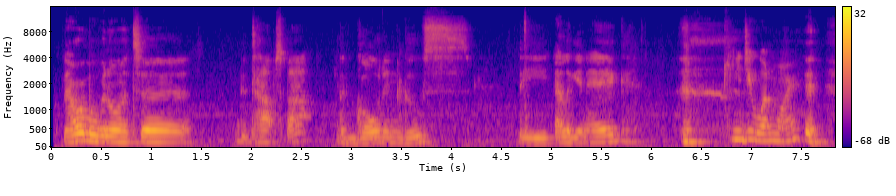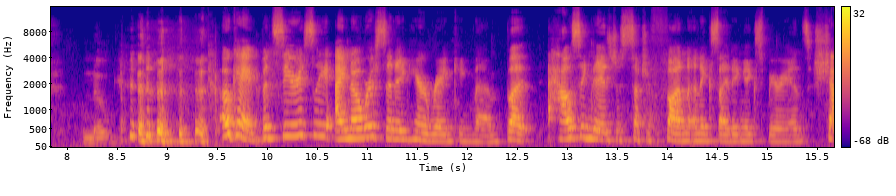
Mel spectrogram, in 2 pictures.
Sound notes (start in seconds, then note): 6.3 chuckles; 8.6 laughs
